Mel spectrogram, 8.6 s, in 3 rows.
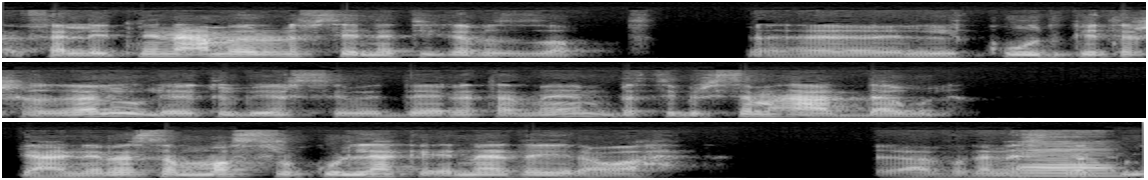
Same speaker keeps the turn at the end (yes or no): yes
